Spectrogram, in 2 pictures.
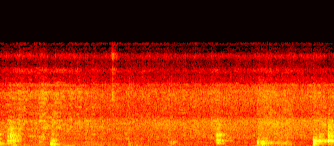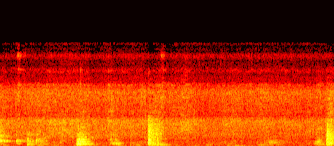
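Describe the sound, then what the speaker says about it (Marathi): Grated sweet potato and coconut sizzle gently in a pan while being sautéed. A spatula scrapes and taps at irregular moments over a low hiss, and no voice is heard. "हे आता मी खोबरं घालणार आहे आता आपण हे चांगलं परतून घेणार आहोत"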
